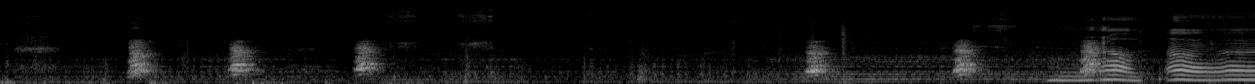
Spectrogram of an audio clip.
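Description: A dog barking: five short single barks spaced irregularly, one to four seconds apart. A person hums a wavering tune near the end.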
